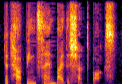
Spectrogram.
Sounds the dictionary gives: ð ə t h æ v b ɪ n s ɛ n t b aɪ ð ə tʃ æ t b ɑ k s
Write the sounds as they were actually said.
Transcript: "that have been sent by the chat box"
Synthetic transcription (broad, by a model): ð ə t h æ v b ɪ n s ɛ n b aɪ ð ə ʃ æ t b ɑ k s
